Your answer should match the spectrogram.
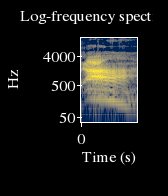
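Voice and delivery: loud mock scream of protest; imitated scream. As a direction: cry out like a world recoiling. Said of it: "our world is screaming this".

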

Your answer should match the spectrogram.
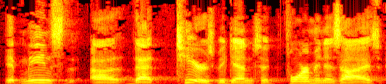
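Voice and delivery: ordinary talk, nothing marked

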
